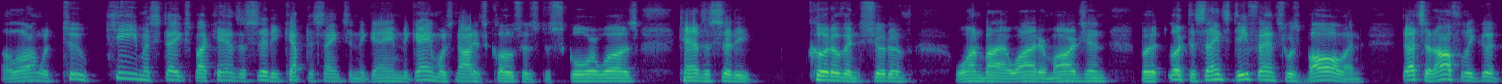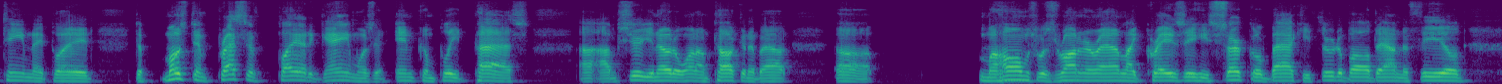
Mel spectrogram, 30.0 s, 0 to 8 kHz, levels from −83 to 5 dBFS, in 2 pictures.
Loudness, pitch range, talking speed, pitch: -24 LUFS, 110-135 Hz, 175 wpm, 120 Hz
